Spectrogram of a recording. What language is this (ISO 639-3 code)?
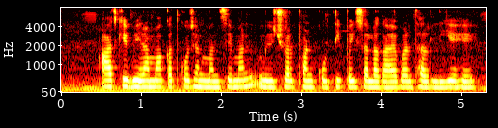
hne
